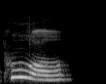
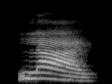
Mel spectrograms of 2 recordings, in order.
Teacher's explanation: if I'm talking about a L that occurs at the end of a word, like in pool, my tongue could be a little bit more back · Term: dark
